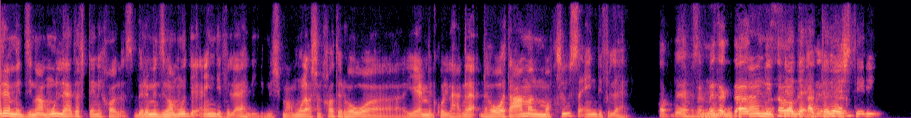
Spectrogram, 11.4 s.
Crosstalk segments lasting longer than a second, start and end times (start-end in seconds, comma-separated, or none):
8.7-10.7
